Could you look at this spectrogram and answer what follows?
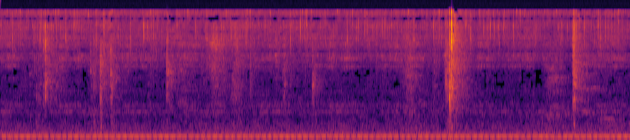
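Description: A steady low hum runs throughout, with a few light clicks and taps as food is handled and set down on plates, the sharpest about four and a half seconds in.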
